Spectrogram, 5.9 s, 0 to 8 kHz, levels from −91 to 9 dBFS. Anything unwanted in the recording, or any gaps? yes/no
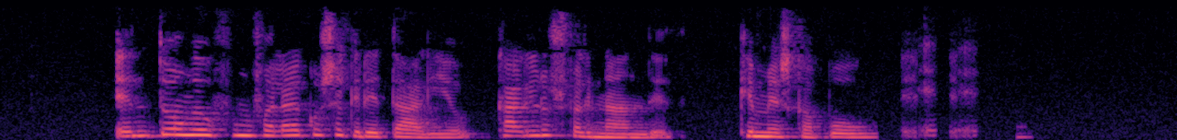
yes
